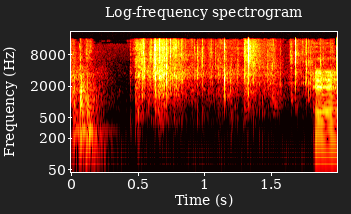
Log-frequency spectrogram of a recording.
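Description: A small cardboard box being opened and a clear plastic parts bag crinkling as it is handled, in faint scattered crackles.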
